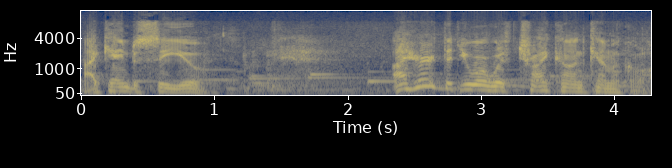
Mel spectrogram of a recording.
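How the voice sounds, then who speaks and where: An actor playing a steady, protective middle-aged friend in an old-time radio drama. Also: male voice, mid-range voice, moderate pace, music in the background. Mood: genial, probing.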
